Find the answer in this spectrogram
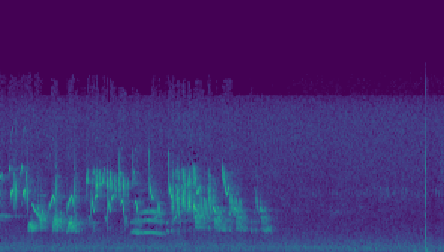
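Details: In a forest, an Indigo bunting delivers a quick, varied song of high chirps and slurred notes lasting about three and a half seconds, followed by soft background hiss and one sharp click.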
